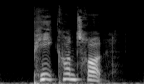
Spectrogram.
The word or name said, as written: p-kontrol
